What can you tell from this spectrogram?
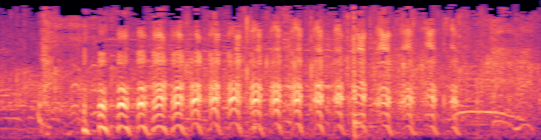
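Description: An audience breaks into sustained applause as an item is unveiled and brought forward, dense clapping mixed with whoops and laughter-like cheering voices, holding steady and fairly loud for about five seconds.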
